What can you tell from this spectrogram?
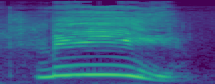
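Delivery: loud eager call. A narrator's reading. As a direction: shout it out. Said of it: "a voice called out".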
